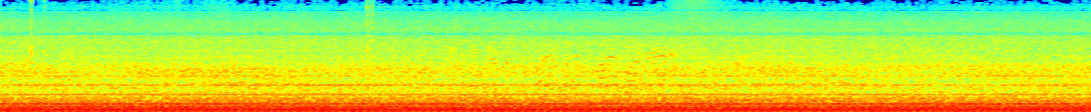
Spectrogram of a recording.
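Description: A steady engine-like drone holding one fixed pitch, unchanging in level throughout.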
